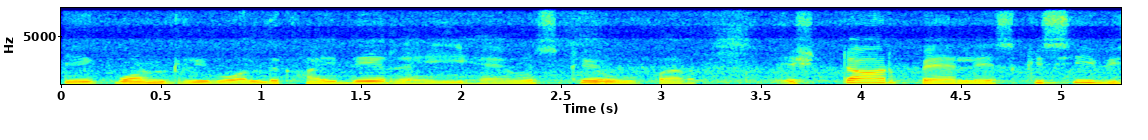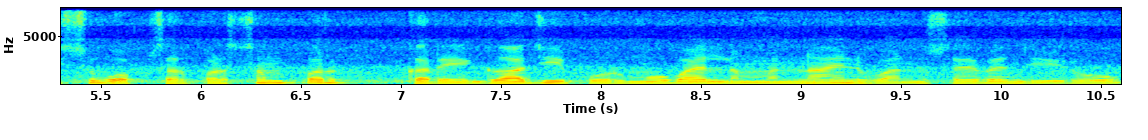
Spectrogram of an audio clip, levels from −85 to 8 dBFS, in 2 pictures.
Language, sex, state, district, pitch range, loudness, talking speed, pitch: Hindi, male, Uttar Pradesh, Ghazipur, 125-175 Hz, -24 LUFS, 145 wpm, 145 Hz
